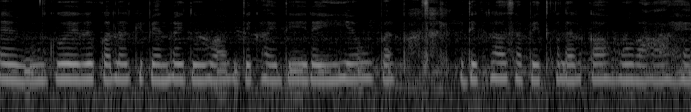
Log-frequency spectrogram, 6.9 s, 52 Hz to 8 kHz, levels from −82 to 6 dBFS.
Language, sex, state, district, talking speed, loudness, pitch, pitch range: Hindi, female, Uttar Pradesh, Hamirpur, 145 wpm, -45 LUFS, 225 Hz, 220-230 Hz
